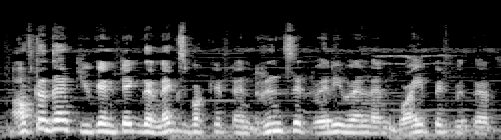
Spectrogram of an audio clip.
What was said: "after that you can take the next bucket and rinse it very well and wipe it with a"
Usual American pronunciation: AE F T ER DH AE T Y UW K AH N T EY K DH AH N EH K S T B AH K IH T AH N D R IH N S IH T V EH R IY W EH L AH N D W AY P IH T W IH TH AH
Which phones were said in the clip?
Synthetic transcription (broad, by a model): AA F T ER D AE T Y UW K AH N T EY K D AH N EH K S T B AH K IH T AH N D R IH N S IH T V EH R IY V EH L AH N D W AY P IH T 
